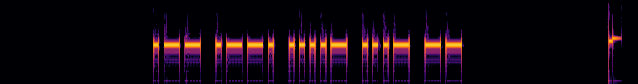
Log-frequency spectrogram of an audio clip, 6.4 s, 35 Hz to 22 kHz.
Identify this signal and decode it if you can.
Morse code, heard as a keyed tone, about 22 wpm, 700 Hz. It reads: WP4VM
